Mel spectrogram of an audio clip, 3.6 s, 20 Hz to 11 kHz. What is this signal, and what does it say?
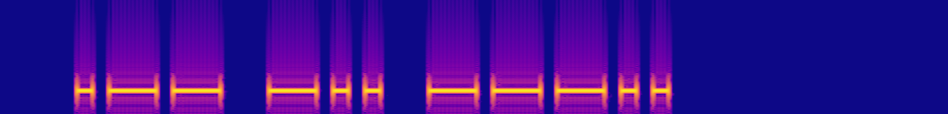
Morse code, heard as a keyed tone, about 21 wpm, 700 Hz. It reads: WD8
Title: USA Call Sign Prefixes - Repeated 2x - 20wpm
